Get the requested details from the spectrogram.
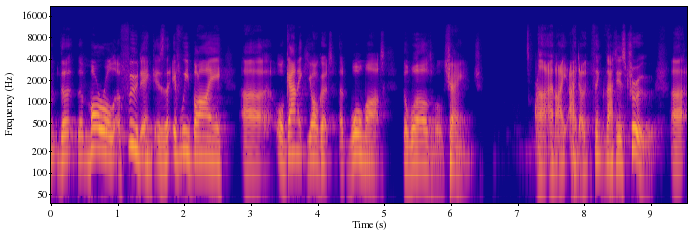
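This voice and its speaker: Wry, halting man with a posh voice. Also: a little high, creaky. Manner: self-described posh-sounding voice; halting, many fillers and restarts. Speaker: author. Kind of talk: conversational interview answer.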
